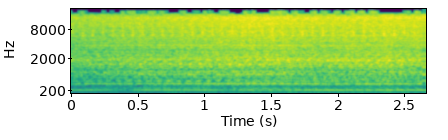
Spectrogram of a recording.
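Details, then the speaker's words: 2007 Lexus IS 350 petrol engine, just started after a carbon fiber air intake install and battery reset: a steady, even idle held a little high with a constant mid-pitch drone and no knocks; normal idle relearn. "It's at a high idle right now since we just started it up after resetting the battery."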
